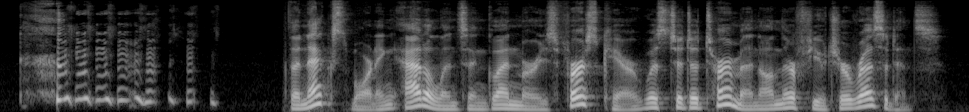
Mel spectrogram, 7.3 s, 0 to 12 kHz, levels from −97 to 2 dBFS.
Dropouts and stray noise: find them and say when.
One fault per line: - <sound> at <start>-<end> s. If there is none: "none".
- laugh at 0.1-1.7 s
